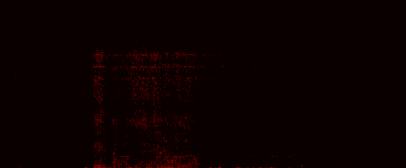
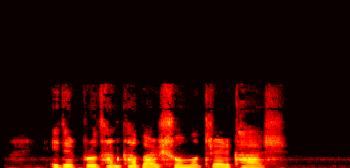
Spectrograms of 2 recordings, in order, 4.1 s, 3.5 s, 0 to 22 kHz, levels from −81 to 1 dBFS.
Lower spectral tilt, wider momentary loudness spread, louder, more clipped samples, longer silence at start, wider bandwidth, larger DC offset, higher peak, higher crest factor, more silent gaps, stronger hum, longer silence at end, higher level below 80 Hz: second, -2 dB/octave vs -4.5 dB/octave; about the same, 9 LU vs 7 LU; second, -64 LUFS vs -24 LUFS; neither; second, 0 s vs 0.5 s; first, 16.5 kHz vs 11.5 kHz; neither; second, -50 dBFS vs -6 dBFS; about the same, 18 dB vs 20 dB; neither; neither; second, 0 s vs 0.65 s; second, under -90 dBFS vs -68 dBFS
